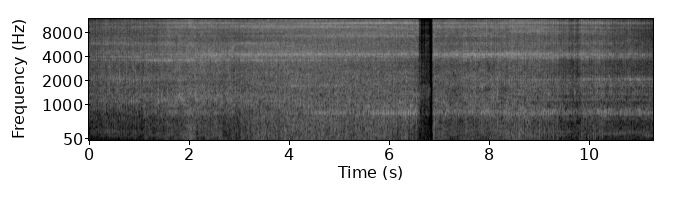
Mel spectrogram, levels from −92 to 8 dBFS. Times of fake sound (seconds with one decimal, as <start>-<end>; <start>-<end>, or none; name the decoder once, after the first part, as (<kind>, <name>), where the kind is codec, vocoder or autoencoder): 1.1-2.9 (codec, SNAC); 6.5-8.4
